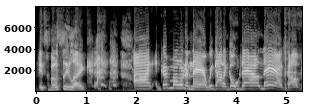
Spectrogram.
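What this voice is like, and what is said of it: Put-on southern accent. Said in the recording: “You're doing a southern accent.”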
